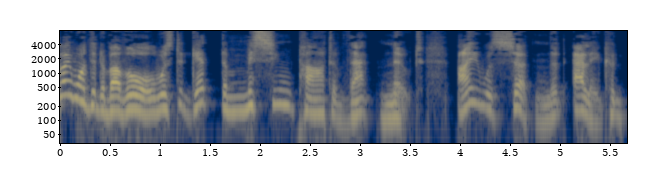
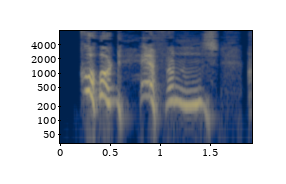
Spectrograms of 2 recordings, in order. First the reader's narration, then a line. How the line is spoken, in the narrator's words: cried the Colonel, laughing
